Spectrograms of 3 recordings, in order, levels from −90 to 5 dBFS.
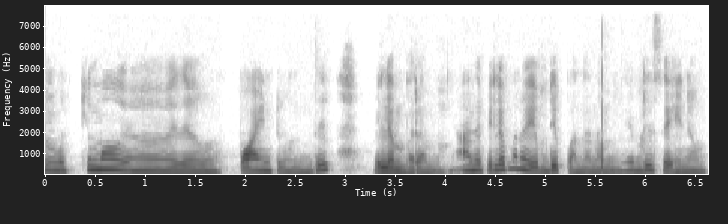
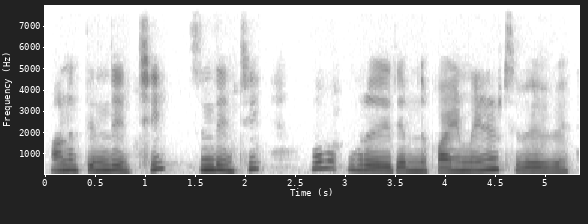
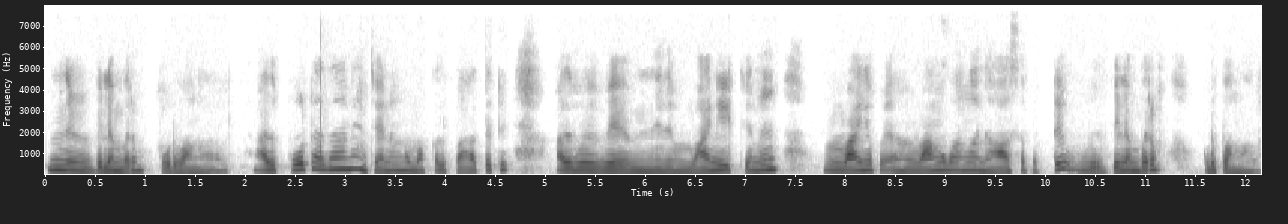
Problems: constant background noise, low volume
